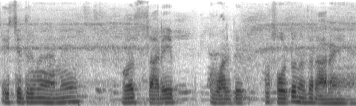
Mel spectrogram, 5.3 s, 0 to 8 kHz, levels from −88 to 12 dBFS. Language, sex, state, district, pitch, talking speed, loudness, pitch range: Hindi, female, Madhya Pradesh, Bhopal, 120 Hz, 155 wpm, -17 LUFS, 110-125 Hz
